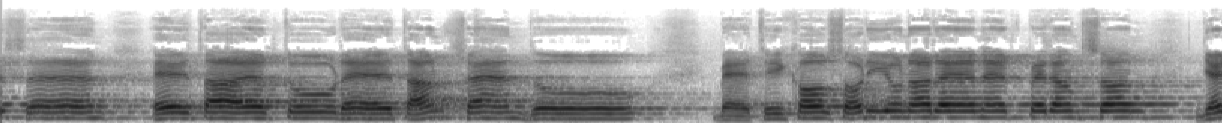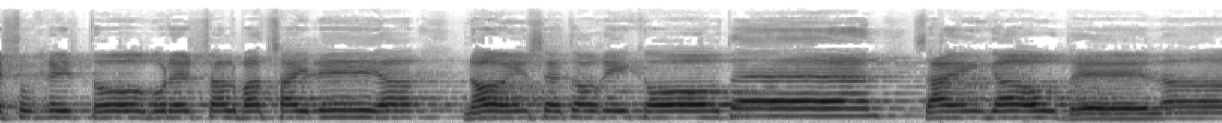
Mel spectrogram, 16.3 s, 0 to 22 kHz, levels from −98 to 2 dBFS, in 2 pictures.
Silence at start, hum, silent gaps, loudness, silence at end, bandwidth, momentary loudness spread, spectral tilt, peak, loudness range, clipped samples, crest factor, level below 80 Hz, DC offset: 0 s; none; none; -15 LUFS; 0 s; 12 kHz; 9 LU; -5 dB/octave; 0 dBFS; 5 LU; under 0.1%; 14 dB; -70 dBFS; under 0.1%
